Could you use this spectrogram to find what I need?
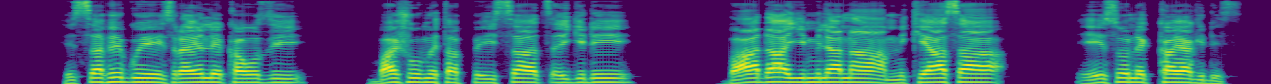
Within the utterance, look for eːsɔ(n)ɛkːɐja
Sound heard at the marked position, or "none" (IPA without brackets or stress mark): n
